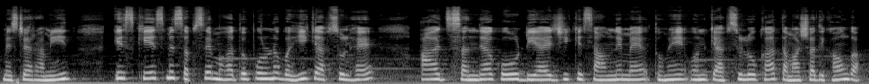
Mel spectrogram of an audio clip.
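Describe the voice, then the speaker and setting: A woman voicing a calm, probing male police detective who questions gently. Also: a little high, normal speed, soft background music, close to an everyday voice.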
